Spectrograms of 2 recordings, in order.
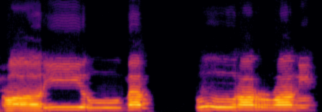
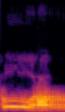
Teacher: Jangan dibanyakin, jangan ruror enggak. Ya, ro dalam bahasa Arab itu takrirnya tidak berlebih-lebihan ya. Jangan juga nggak ada getaran.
